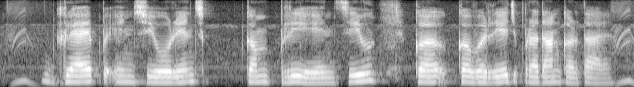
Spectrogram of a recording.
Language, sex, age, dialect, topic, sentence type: Hindi, male, 18-24, Kanauji Braj Bhasha, banking, statement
